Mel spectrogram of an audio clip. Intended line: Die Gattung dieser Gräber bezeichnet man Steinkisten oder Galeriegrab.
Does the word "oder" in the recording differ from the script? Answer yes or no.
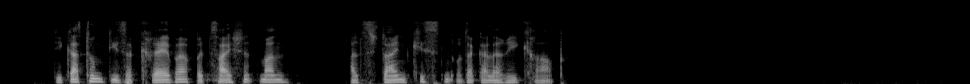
no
